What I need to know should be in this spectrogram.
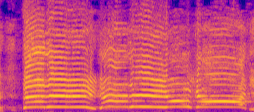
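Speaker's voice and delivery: very high, loud, drawn-out cries; crying out. Retold or imitated. Stoic youth guys overcome, crying out loud and high. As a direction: wail it out like men overcome in worship. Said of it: "All these guys that were like".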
